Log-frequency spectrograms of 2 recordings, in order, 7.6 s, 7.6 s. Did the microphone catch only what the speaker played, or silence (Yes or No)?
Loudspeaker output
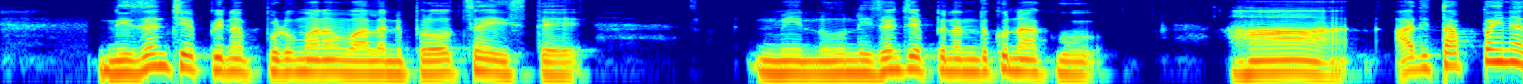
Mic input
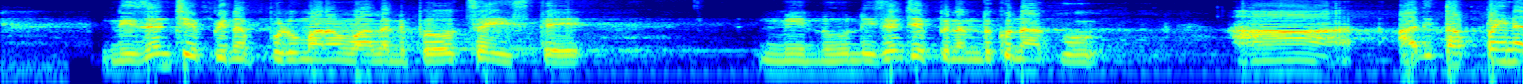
Yes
